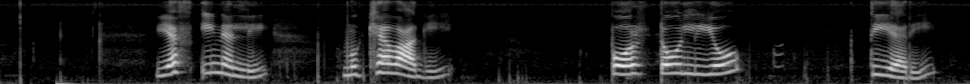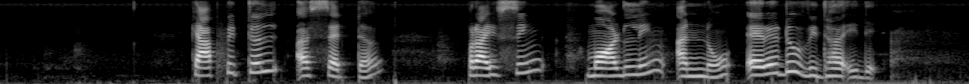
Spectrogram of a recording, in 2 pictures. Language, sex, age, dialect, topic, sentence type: Kannada, female, 18-24, Mysore Kannada, banking, statement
